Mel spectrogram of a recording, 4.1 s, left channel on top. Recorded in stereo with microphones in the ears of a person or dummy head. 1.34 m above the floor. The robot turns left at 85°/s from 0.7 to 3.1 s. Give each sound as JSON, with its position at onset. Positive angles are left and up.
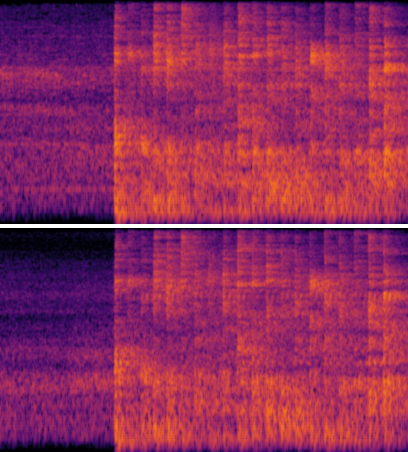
{"t": 1.1, "sound": "a clap", "side_deg": 40, "distance_m": 1.2}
